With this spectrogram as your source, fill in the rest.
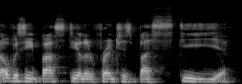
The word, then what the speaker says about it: Bastille: In France it's la Fête Nationale, and obviously Bastille in French is Bastille, double L is usually pronounced like a Y in French, usually.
